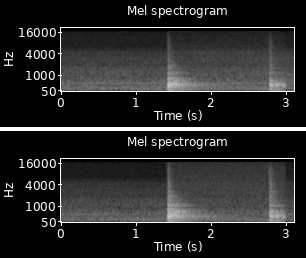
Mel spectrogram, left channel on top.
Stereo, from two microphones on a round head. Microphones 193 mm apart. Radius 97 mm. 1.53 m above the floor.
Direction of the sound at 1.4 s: 30° right (ahead or behind).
